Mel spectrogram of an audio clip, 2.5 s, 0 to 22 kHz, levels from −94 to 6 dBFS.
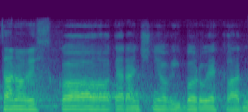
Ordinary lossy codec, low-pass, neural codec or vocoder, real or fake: Opus, 24 kbps; 10.8 kHz; vocoder, 44.1 kHz, 128 mel bands every 512 samples, BigVGAN v2; fake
